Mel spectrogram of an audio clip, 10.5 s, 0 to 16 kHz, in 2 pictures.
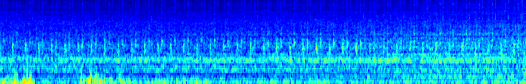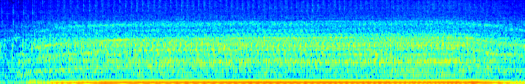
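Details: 1990 Mazda Miata at idle: crisp very regular tick about four per second, drowned as revs rise; owner suspects lifter tick, unconfirmed.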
